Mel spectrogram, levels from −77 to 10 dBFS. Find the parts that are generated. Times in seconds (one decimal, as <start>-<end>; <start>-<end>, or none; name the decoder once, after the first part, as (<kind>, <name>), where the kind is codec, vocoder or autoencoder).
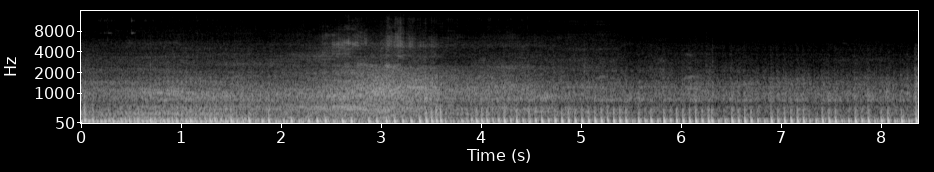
2.2-2.9 (vocoder, BigVGAN v2); 3.7-6.3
